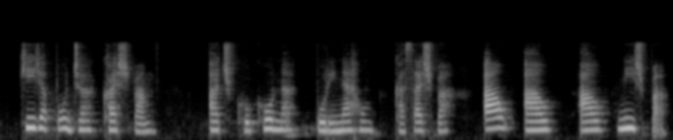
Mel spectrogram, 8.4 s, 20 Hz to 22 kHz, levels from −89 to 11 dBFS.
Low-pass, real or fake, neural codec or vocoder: 7.2 kHz; fake; codec, 16 kHz, 0.5 kbps, X-Codec, HuBERT features, trained on LibriSpeech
